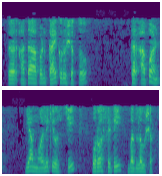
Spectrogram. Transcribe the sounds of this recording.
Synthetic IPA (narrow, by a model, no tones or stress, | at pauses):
t̪əɾat̪aːpəɳkajkəɾuːɕək̚t̪o | t̪əɾapəɳ | jamɔlekjulst͡ɕiː | poɾɔsiʈiːbəd̪ləuɕək̚t̪o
